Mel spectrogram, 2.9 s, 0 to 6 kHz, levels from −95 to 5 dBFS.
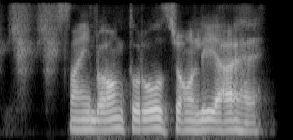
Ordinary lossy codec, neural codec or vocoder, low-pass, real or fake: Opus, 64 kbps; codec, 16 kHz, 0.7 kbps, FocalCodec; 5.4 kHz; fake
